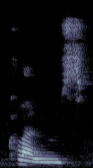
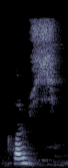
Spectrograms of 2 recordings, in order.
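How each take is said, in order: First: The word ends with a buzzing Z sound. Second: The word ends with a hissing S sound. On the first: It is the verb meaning to shut. "the sound is a Z sound, Z, Z, as with the word close" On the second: It is the adverb meaning near. "then it's an S sound"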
